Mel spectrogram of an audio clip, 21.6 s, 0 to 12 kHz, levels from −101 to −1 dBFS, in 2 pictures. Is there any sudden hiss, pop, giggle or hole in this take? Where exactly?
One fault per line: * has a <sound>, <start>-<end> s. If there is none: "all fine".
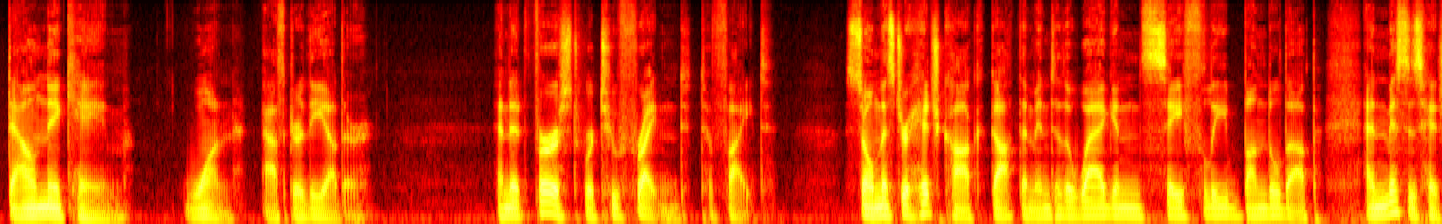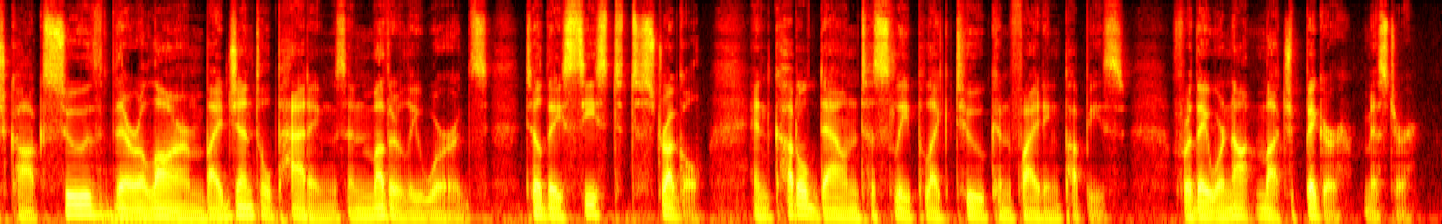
all fine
